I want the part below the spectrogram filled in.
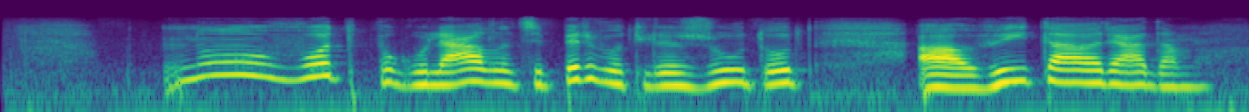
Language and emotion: Russian, neutral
